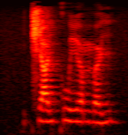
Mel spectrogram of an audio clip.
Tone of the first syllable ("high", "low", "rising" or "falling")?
rising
